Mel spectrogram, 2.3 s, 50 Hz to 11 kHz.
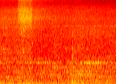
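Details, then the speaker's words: Chevrolet Sonic with a P0300 misfire code, reduced-power message and poor acceleration after an engine wash; water removed from the spark plug well and plug cleaned. Restarted, it no longer shakes: a smooth, steady idle, and the scan tool then shows zero misfires on cylinders 1–3. Normal idle. "Ya no está temblando el motor para nada o sea se siente bastante estable"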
